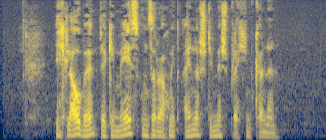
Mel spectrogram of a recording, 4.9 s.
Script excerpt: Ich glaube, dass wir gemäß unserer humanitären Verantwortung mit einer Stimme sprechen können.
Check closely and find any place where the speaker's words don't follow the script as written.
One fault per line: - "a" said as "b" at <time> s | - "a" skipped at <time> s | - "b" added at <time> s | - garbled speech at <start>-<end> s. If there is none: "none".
- "dass" skipped at 1.4 s
- "humanitären Verantwortung" skipped at 2.5 s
